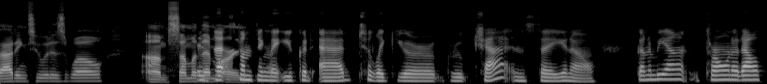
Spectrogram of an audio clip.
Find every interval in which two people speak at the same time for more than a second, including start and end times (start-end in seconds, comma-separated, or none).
none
